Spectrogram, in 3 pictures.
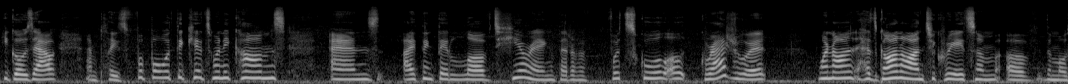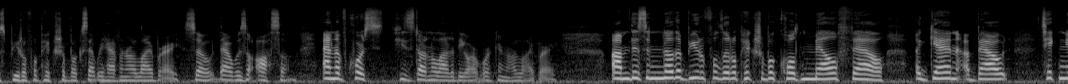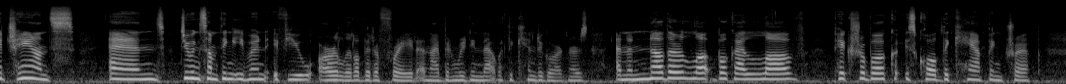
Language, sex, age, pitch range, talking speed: English, female, 30-49, 195-255 Hz, 195 wpm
